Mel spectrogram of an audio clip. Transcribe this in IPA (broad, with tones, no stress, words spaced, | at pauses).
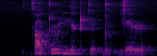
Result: kɑ˥˧ ʈy˥˧ɭ nʲɯ˧˥˧ɖ kø˨˩ʔɖy˨˩ʔɡe˨˩ɭ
